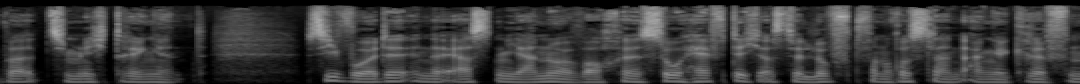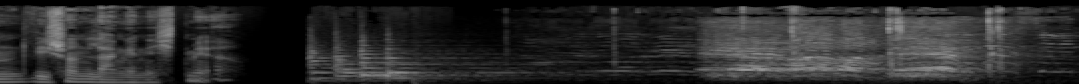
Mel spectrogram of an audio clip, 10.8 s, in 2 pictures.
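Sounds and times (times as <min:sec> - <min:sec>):
speech: 0:00.0 - 0:06.7
hundreds of demonstrators in Ramallah in the West Bank: 0:08.0 - 0:10.7.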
